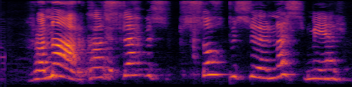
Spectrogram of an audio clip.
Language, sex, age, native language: Icelandic, female, 11, Icelandic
